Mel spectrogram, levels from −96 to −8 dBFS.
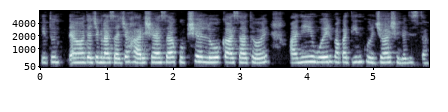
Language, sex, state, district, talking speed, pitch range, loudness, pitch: Konkani, female, Goa, North and South Goa, 175 wpm, 245-265 Hz, -16 LUFS, 255 Hz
